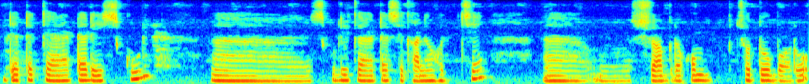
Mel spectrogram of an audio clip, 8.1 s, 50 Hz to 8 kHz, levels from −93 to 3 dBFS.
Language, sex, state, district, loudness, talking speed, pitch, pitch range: Bengali, female, West Bengal, North 24 Parganas, -19 LUFS, 110 wpm, 185 Hz, 175-195 Hz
